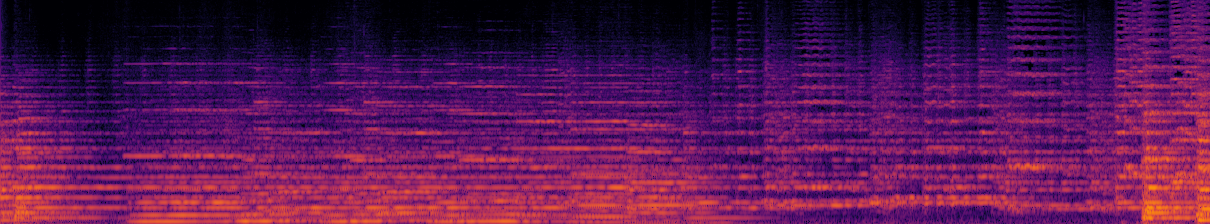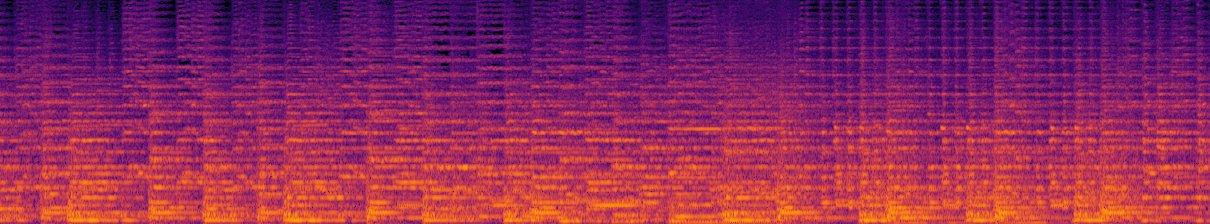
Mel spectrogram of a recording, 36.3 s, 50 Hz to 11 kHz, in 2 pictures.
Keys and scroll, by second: 1.4 typing, 14.1-14.4 typing, 22.6 typing, 24.5 typing, 26.5 typing, 29.9 0, 32.7-33.0 typing.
